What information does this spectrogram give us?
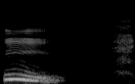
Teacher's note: When making the M sound, put your hand on your throat and you will notice some vibration. This happens because the M sound is a voiced sound.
